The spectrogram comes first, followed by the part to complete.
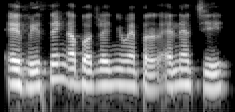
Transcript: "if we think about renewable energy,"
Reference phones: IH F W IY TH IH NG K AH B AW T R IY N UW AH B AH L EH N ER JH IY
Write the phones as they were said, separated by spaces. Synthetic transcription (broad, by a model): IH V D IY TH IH NG AH B AW T R IY N UW AH B AH L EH N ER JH IY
